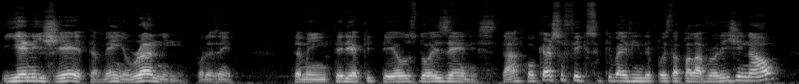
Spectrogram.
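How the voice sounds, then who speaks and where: A man's voice: mid-range voice, moderate pace, darkish tone. A man teaching English grammar step by step, often stopping to check in with his viewers. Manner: explains step by step, ends phrases with a checking "tá?". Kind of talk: explaining grammar in a video lesson.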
